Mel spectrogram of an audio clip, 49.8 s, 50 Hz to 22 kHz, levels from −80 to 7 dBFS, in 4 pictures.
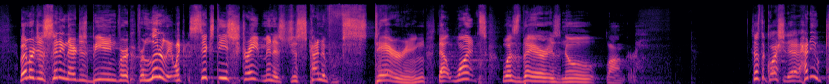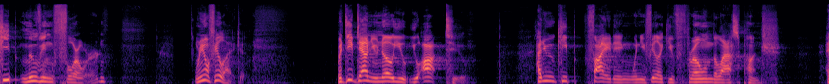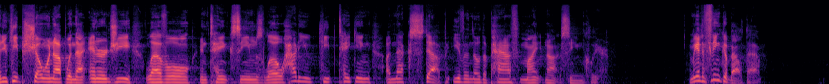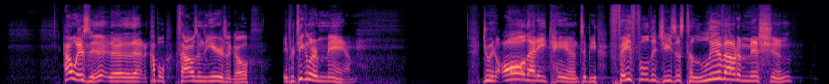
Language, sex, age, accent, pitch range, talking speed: English, male, 30-49, American, 150-230 Hz, 150 wpm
